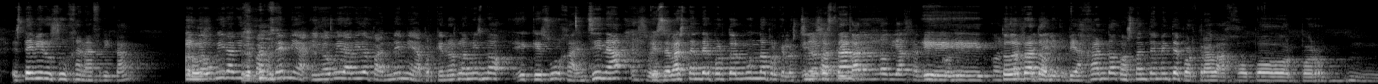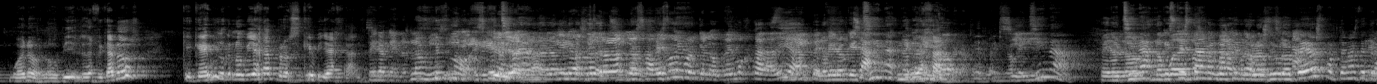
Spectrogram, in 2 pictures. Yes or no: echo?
yes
